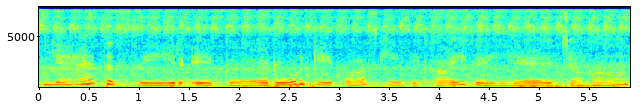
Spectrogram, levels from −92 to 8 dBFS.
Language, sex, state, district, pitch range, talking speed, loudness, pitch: Hindi, female, Haryana, Charkhi Dadri, 210-245 Hz, 110 wpm, -16 LUFS, 220 Hz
